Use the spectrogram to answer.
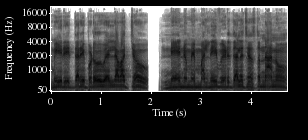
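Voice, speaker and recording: A raspy, cartoonish character voice of a man, very deep and low in pitch, at a fairly slow pace. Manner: commanding, boastful.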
